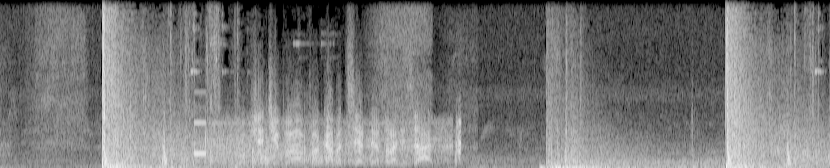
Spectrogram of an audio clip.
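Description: A sniper rifle fires a loud, sharp shot.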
